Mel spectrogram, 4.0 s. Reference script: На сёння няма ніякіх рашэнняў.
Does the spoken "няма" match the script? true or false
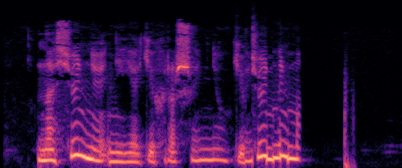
false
